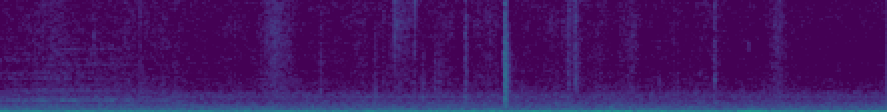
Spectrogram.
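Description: Steady low rumble of road and engine noise heard inside a moving car's cabin, with a couple of faint clicks.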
